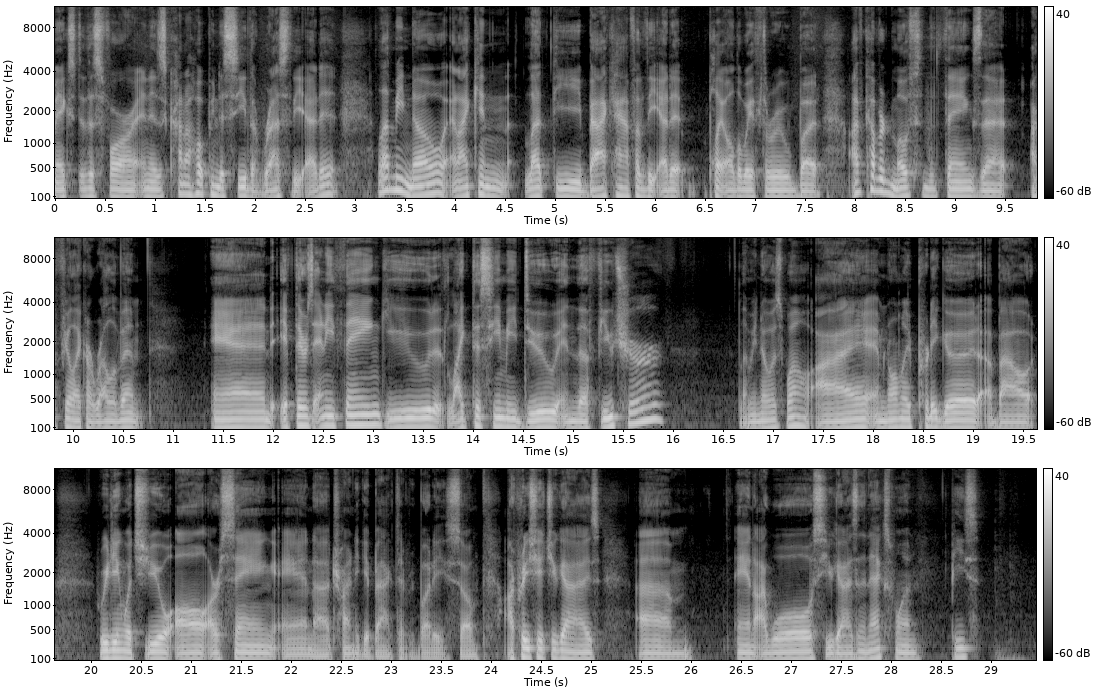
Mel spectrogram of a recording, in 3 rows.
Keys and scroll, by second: 12.3-13.1 typing.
